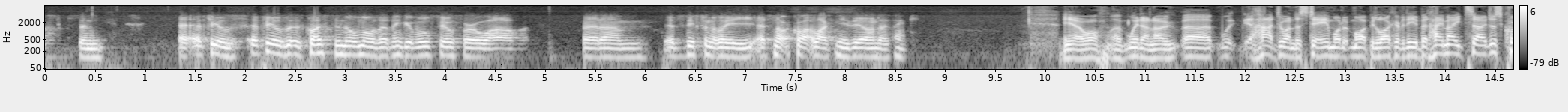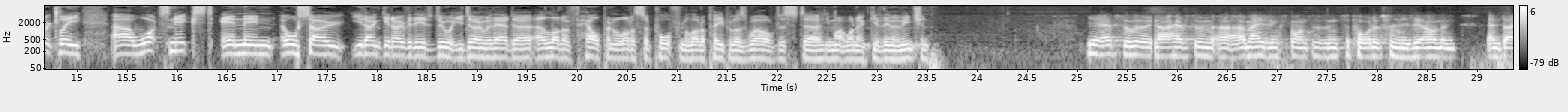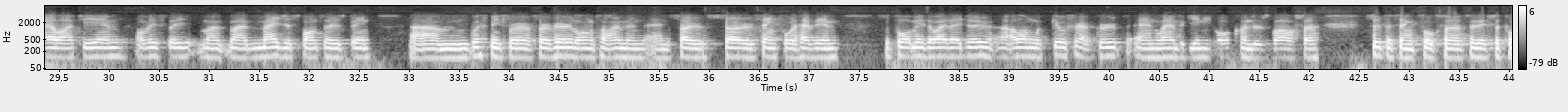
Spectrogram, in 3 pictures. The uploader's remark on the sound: dials in from Germany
